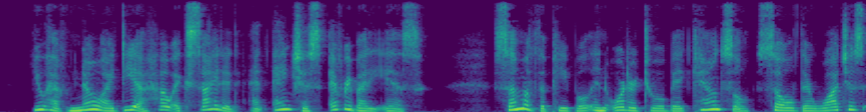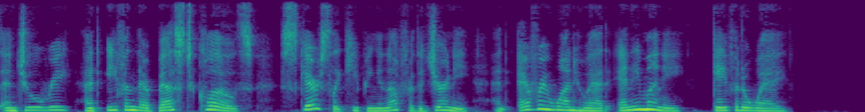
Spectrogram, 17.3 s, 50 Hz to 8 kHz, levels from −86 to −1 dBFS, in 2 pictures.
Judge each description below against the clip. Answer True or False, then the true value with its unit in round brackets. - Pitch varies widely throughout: True (5.9 semitones)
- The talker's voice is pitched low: False (190 Hz)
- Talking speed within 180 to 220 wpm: False (155 wpm)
